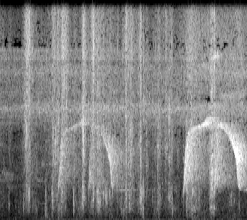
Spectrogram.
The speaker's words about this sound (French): Ben ça, c'est le papayot. C'est un oiseau qui est très discret, sauf par son chant, qui ressemble vraiment, c'est vrai, à un grand coup de sifflet. Il délimite son territoire.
